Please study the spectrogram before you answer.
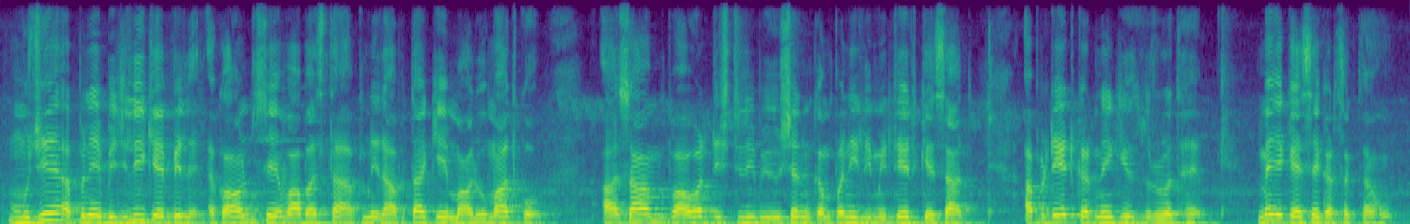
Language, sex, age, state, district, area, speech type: Urdu, male, 18-30, Bihar, Purnia, rural, read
